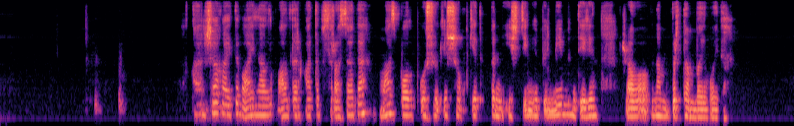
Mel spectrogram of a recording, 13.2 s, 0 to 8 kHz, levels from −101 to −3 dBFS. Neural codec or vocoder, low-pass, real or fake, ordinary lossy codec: none; none; real; none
